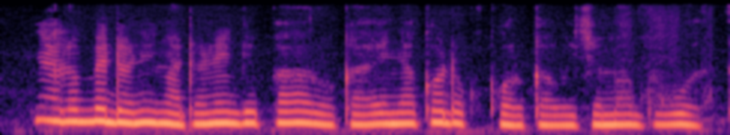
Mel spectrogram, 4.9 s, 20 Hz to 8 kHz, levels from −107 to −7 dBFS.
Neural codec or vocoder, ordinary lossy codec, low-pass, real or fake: none; MP3, 48 kbps; 7.2 kHz; real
